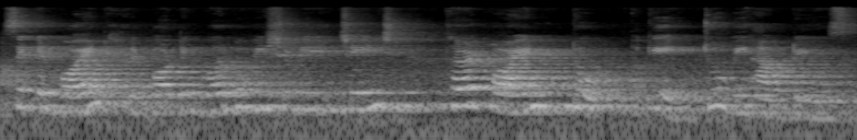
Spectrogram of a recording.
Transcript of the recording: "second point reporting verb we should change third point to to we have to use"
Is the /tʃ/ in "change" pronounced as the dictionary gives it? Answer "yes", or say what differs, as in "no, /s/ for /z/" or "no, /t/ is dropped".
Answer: yes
